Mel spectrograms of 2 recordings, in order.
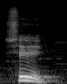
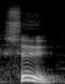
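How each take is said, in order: First: It is said with a drawn-out oo-like vowel. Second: The same.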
